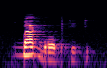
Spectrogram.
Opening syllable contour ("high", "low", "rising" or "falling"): high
